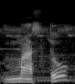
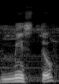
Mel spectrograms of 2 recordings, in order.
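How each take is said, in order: First: The first vowel is an open 'a' sound. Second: The first vowel is a close 'i' sound. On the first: "Dengan fathah fa" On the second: "dan kasrahnya fa"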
